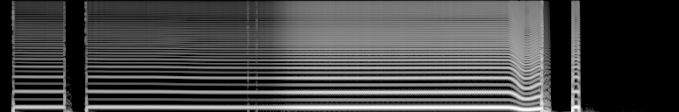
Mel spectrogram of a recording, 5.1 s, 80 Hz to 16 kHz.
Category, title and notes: Sound effects > Electronic / Design
Optical Theremin 6 Osc dry-003
Handmadeelectronic, Trippy, Theremins, Infiltrator, DIY, Alien, Theremin, SFX, noisey, Electro, FX, Spacey, Robot, Glitchy, Electronic, Otherworldly, Glitch, Sci-fi, Sweep, Dub, Digital, Noise, Instrument, Synth, Bass, Optical, Experimental, Scifi, Analog, Robotic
